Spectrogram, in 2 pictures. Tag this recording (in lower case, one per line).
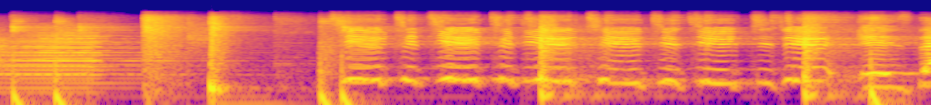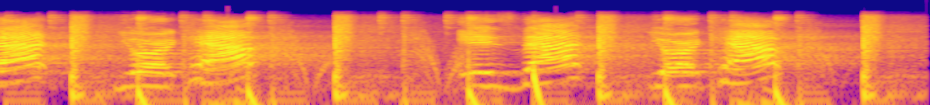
music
